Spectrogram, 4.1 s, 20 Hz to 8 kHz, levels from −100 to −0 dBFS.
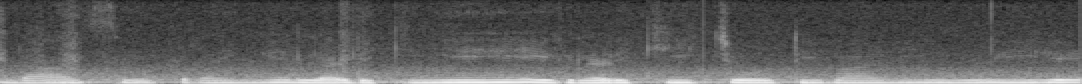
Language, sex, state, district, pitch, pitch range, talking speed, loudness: Hindi, female, Bihar, Darbhanga, 210 Hz, 205-215 Hz, 165 wpm, -14 LUFS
